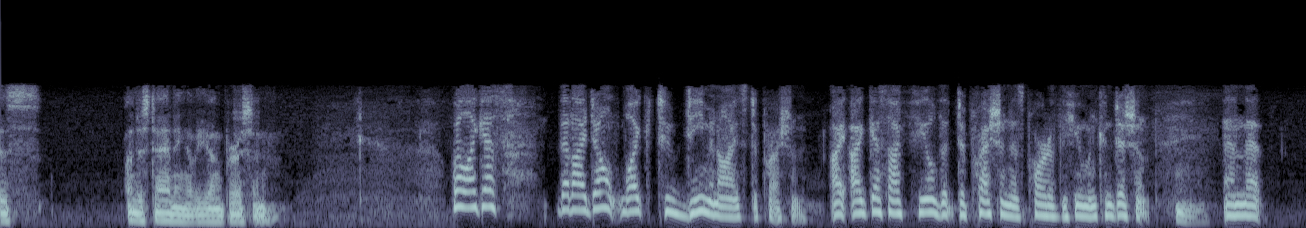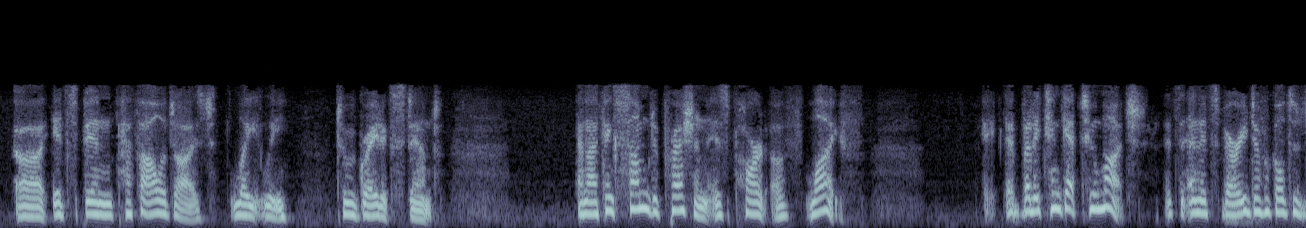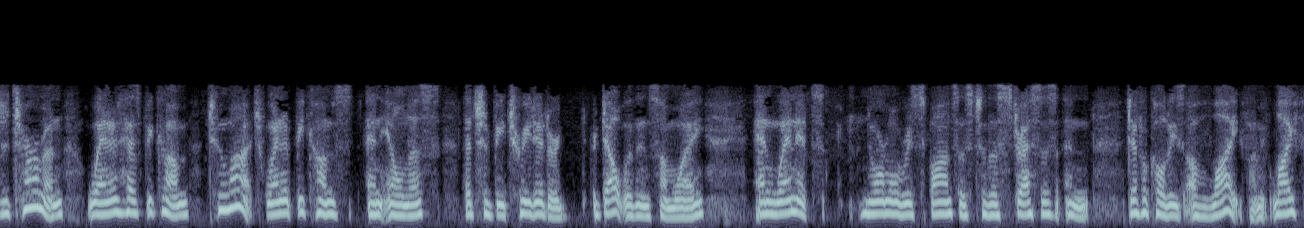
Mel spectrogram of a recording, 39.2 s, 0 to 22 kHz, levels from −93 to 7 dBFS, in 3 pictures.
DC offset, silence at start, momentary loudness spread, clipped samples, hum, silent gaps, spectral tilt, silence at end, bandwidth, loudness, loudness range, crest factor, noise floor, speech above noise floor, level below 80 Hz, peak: under 0.1%; 0 s; 9 LU; under 0.1%; none; none; -11 dB/octave; 0 s; 5.8 kHz; -22 LUFS; 4 LU; 16 dB; -60 dBFS; 39 dB; -48 dBFS; -6 dBFS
